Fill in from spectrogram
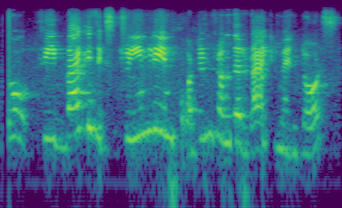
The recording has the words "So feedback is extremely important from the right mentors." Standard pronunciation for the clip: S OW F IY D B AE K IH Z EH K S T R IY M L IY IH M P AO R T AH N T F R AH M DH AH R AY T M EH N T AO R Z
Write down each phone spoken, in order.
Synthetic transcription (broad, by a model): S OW F IY D B AE K IH Z EH K S T R IY M L IY IH M P AO R T AH N T F R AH M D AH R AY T M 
